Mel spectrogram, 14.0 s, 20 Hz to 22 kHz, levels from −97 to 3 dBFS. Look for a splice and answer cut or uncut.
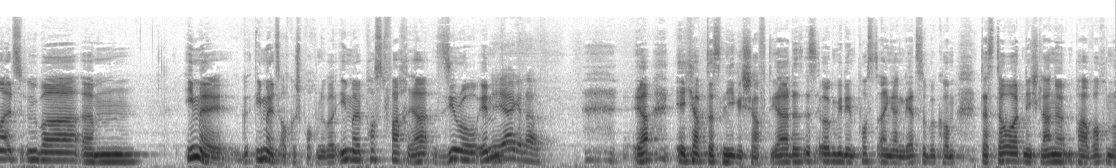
cut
